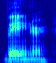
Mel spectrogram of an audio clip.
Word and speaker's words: Boehner: And it's spelled like it shouldn't be pronounced Boehner, but it is pronounced Boehner.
